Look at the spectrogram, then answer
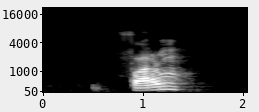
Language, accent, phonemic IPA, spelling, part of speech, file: German, Austria, /fɔʁm/, Form, noun, De-at-Form.ogg
- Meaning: 1. shape 2. form (order of doing things)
